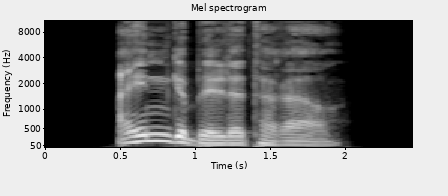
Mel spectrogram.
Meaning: inflection of eingebildet: 1. strong/mixed nominative masculine singular comparative degree 2. strong genitive/dative feminine singular comparative degree 3. strong genitive plural comparative degree
- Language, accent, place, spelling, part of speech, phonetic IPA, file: German, Germany, Berlin, eingebildeterer, adjective, [ˈaɪ̯nɡəˌbɪldətəʁɐ], De-eingebildeterer.ogg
